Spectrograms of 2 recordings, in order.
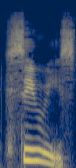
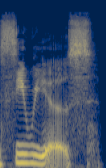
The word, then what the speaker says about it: series: Series 就是指一系列，所以呢，大家注意一下，很多同学会念成 serious，不是 serious，是 series。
